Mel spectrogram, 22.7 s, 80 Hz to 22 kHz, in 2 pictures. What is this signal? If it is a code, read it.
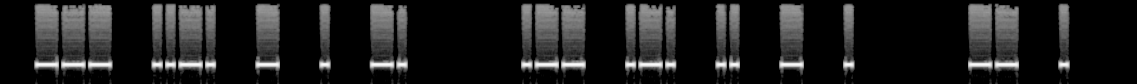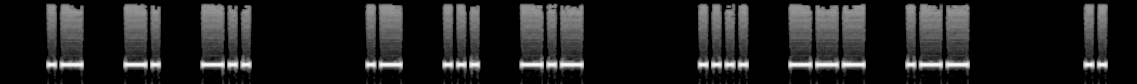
Morse code, heard as a keyed tone, about 18 wpm, spaced as for 12 wpm, 1000 Hz. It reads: OFTEN WRITE ME AND ASK HOW I
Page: New quotes every day in morse code at 12 Words per minute.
